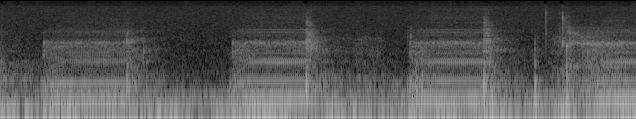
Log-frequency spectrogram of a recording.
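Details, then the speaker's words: A Motif Duo portable electric breast pump switched to a faster cycle mode, one of three cycle-speed modes; rhythmic motor hum rising and releasing about once a second, with soft clicks at each release. "we're going to switch it into a different cycle mode so hold it for one second you can hear that that increased the cycle speed a little bit and there's one more option there"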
